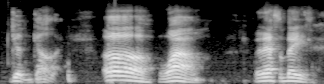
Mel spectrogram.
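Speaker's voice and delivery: speaking through laughter. Reacting to another speaker's story, laughing while talking. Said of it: "I can't stop laughing".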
